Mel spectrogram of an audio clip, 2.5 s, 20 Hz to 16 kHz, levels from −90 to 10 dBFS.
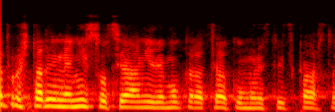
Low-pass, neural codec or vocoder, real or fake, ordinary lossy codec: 7.2 kHz; codec, 16 kHz, 4 kbps, FreqCodec, smaller model; fake; Opus, 32 kbps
